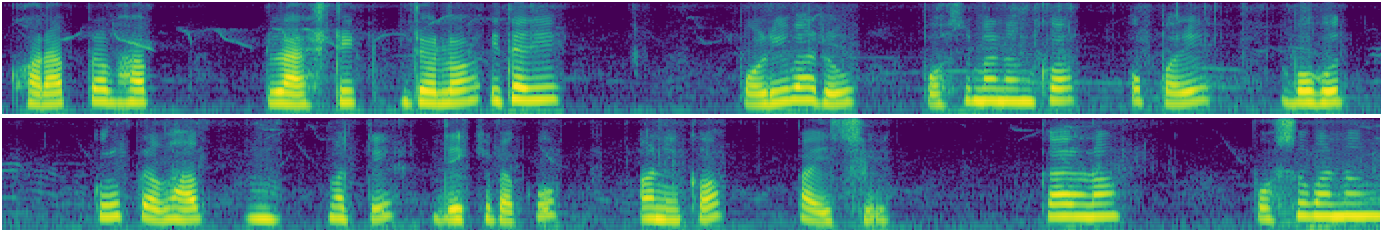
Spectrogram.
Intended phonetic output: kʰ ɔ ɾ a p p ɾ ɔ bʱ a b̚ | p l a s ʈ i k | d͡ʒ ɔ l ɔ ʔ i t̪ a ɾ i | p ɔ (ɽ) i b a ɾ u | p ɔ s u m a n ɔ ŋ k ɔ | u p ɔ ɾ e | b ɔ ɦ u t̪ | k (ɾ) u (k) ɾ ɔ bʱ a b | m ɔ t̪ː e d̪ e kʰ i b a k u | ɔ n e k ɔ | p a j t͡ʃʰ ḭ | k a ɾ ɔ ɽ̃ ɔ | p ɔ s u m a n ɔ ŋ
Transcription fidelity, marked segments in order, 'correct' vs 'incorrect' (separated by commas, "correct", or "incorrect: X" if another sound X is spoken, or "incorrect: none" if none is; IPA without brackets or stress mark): correct, correct, incorrect: p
